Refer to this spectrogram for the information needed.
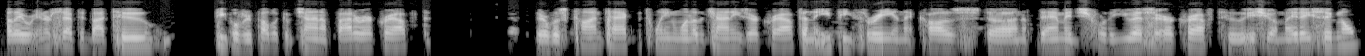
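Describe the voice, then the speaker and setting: A man giving a halting, matter-of-fact briefing as an official spokesman, on thin archive audio. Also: on the high side, little pitch movement, dry recording, phone-quality sound. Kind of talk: briefing statement.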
